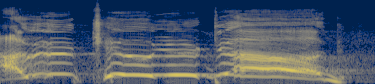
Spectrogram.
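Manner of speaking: very high booming holler, dog drawn out. Recounting a man yelling at the neighbor kid across the street: retelling a booming yell. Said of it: "yell at him just in a booming voice".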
